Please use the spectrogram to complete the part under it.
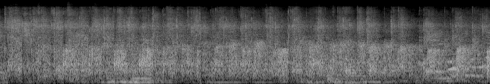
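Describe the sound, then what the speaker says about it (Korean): Sustained applause from an audience at the close of a long community talk and Q&A session on social economy and sustainable cities, a dense steady wash of many hands clapping at even loudness throughout. "세 분, 그리고 한 분, 네 분께 큰 박수"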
